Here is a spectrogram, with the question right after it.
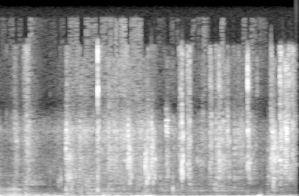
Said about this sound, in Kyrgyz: Күчтүү жылкы туугандар мына.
